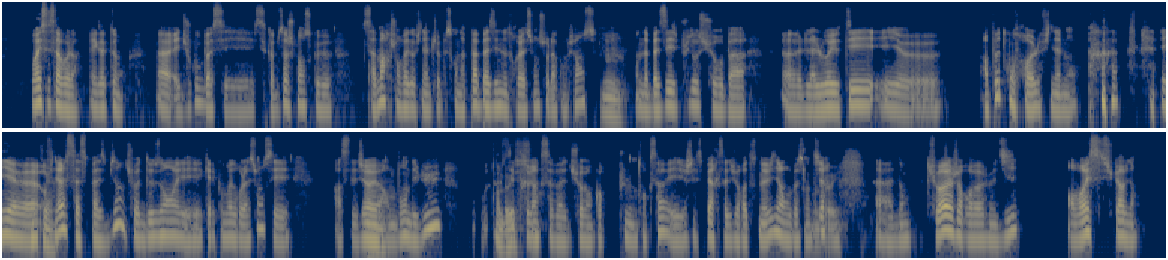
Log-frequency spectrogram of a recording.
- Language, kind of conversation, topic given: French, podcast, Quels gestes simples renforcent la confiance au quotidien ?
- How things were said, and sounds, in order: other background noise; laugh; tapping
